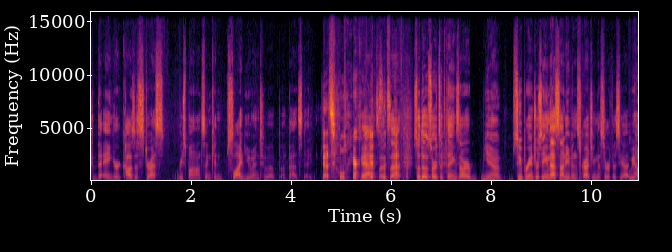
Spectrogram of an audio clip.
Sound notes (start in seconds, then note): 5.1 laugh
